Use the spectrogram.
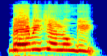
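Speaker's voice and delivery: high, pushy insistence; insistent wife. Acted. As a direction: call after him, demanding to come. Wife follows, repeats demand.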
